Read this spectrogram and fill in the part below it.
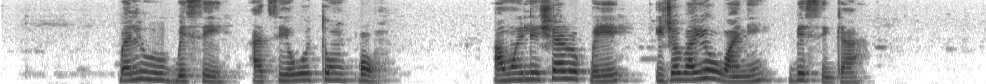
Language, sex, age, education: Yoruba, female, 15-29, tertiary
